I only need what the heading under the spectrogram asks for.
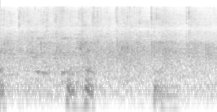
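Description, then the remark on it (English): A crowd claps steadily in a dense, crackling wash of applause, with a few voices calling out briefly over it. The sound stays fairly even and moderately loud throughout. The clapping comes from church members who stood up after attending a block party. “All those people that stood up, they were the ones that were clapping right there.”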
